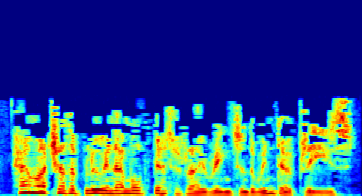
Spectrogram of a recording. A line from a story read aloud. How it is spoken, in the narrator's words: she asked Miss Jukes in a timid voice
